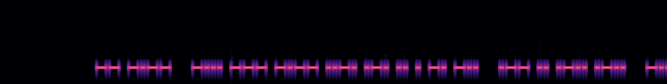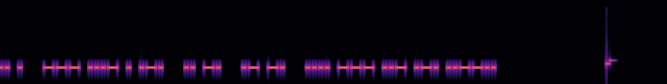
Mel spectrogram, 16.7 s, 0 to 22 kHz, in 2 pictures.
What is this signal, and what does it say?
Morse code, heard as a keyed tone, about 32 wpm, 700 Hz. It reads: MY BOYFRIEND WILL BE OVER IN AN HOUR?
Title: Sentences from Top 1000 Words - Review Part 5 - 30wpm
